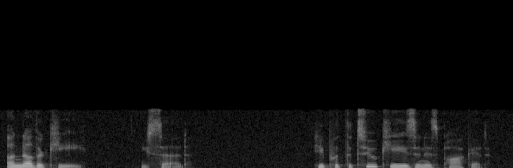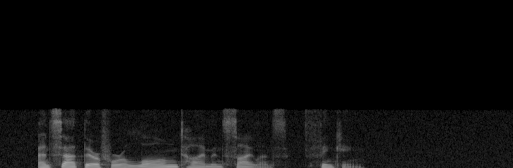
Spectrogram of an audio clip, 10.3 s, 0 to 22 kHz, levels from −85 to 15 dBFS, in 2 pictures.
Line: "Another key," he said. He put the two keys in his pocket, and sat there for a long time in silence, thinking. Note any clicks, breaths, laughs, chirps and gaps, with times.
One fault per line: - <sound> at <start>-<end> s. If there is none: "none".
none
